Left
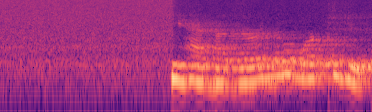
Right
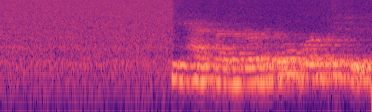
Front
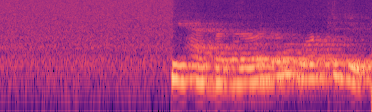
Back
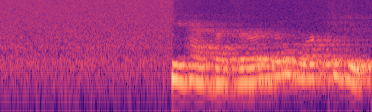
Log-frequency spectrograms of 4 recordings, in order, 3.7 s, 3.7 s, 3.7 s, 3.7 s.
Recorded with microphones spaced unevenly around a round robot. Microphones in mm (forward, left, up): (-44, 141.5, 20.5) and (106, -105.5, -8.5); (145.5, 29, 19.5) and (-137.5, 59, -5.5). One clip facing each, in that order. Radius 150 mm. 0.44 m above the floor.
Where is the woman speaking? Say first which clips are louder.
Left 4 dB, even; 85° left, 4 m.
